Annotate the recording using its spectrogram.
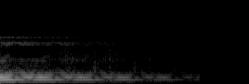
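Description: The held closing note of a Quran recitation: a steady chanted tone with several overtones, drawn out by echo and fading gradually away to silence.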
